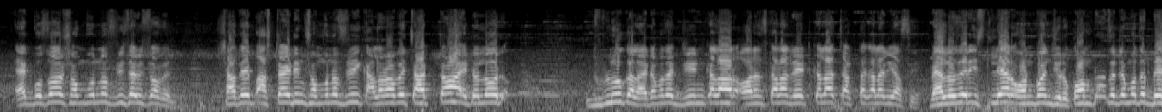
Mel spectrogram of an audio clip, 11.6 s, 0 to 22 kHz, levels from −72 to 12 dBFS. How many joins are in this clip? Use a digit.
1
